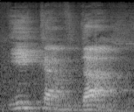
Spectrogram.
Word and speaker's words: ikabda: Entonces dice de ikabda. Eso se pronuncia así. De ikabda. De ikabda. Viene de kabed, pesado.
